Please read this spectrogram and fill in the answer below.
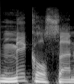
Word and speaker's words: Mickelson: He says Mickelson or Nicholson, one of the two. Nicholson? Can you spell it out for me, please? You gotta speak up, man. M-I-C-K. E-L-S-O-N.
